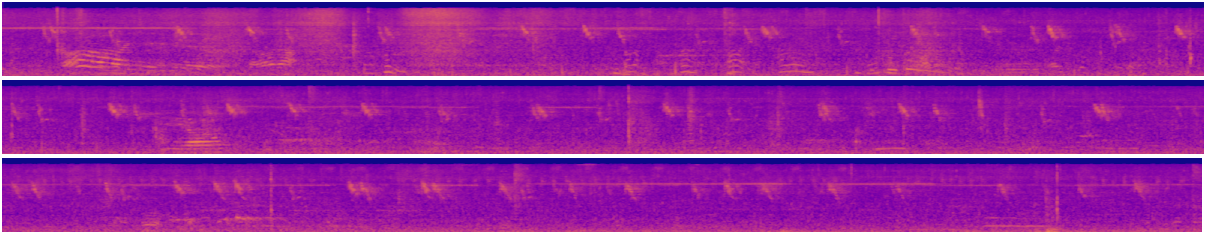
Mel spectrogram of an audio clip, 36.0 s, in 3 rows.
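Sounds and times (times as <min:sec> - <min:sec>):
thin high steady tone: 0:00.0 - 0:08.2
faint distant voices: 0:00.0 - 0:36.0
small birds chirping: 0:00.0 - 0:36.0.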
